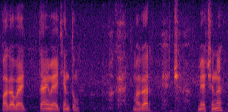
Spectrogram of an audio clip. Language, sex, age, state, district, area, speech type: Kashmiri, male, 18-30, Jammu and Kashmir, Shopian, rural, spontaneous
